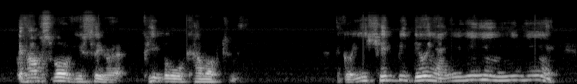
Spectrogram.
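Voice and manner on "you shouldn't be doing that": high, slow effeminate voice, drawing out "that". Retelling what people tell a smoker, imitating an effeminate voice. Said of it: "that same new effeminate voice that guys have".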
